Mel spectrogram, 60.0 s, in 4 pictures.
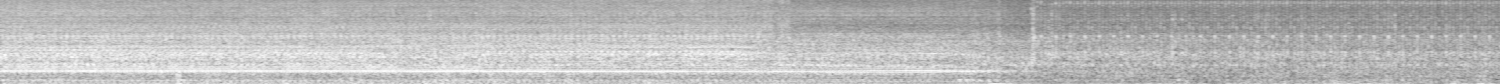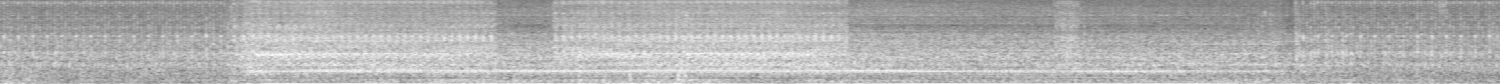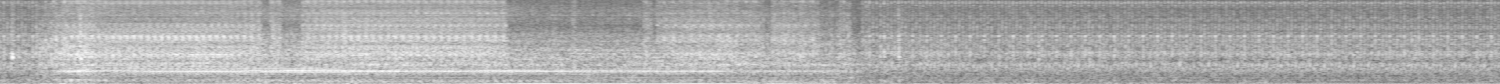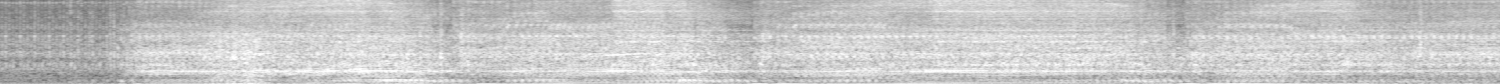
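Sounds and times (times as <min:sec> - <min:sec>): diesel car engine running: 0:00.0 - 1:00.0.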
